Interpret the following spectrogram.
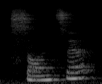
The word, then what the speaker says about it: солнце: Or in the word солнце, солнце, we omit the letter L.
